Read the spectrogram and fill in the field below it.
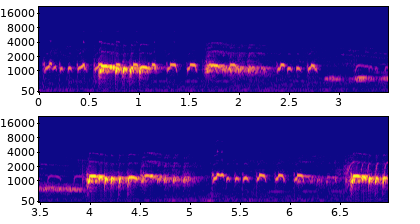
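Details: Overlapping wild local zebra doves, used as a lure to attract wild doves, produce rapid stuttering coo series. A lower, softer purring phrase runs in the middle, between louder bursts of clipped notes.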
